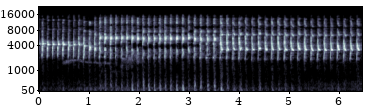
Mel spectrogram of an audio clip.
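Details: Ngekek panjang from a single fighter lovebird in fighting mood, a continuous high rattling chatter of quick, harsh, closely repeated notes at an even pace throughout, with no pauses.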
